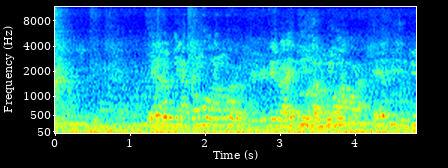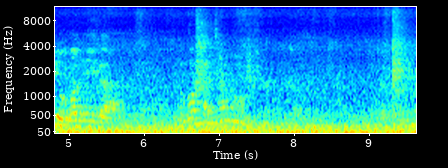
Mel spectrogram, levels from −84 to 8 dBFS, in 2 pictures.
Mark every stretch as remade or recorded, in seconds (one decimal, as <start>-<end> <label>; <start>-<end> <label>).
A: 0.0-3.4 remade; 3.4-4.0 recorded; 4.0-5.2 remade; 5.2-8.0 recorded; 8.0-9.6 remade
